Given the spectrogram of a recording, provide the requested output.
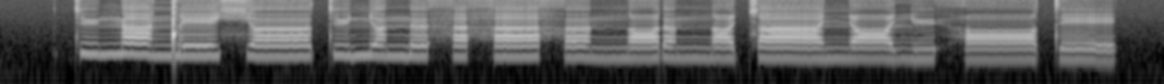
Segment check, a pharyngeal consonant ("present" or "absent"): absent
